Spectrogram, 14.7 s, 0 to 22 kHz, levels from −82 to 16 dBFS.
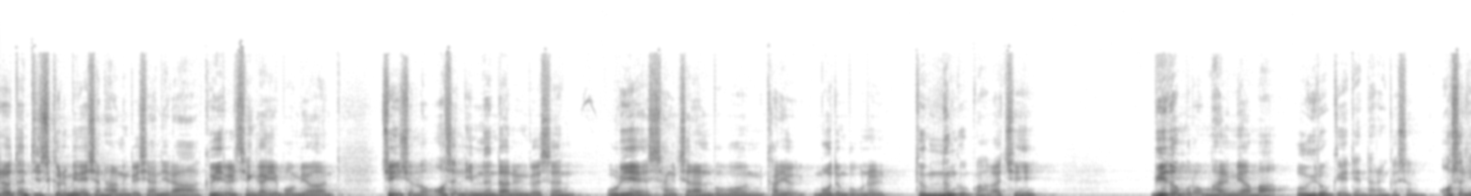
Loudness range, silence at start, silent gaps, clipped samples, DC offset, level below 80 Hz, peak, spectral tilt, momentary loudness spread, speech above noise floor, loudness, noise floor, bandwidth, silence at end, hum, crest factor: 2 LU; 0 s; none; under 0.1%; under 0.1%; -72 dBFS; -8 dBFS; -5 dB/octave; 10 LU; 34 dB; -30 LUFS; -63 dBFS; 17.5 kHz; 0 s; none; 22 dB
